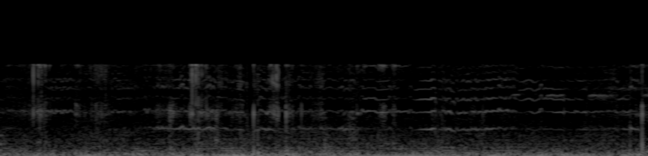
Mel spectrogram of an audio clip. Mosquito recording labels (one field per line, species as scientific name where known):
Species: mosquito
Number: one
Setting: cup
